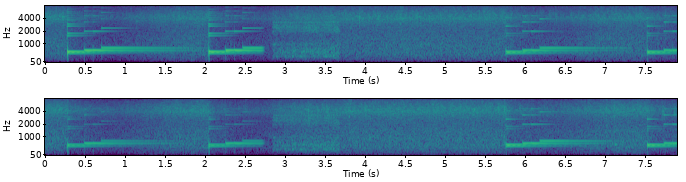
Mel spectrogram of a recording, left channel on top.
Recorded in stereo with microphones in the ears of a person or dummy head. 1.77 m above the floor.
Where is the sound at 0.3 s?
55° left (ahead or behind).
